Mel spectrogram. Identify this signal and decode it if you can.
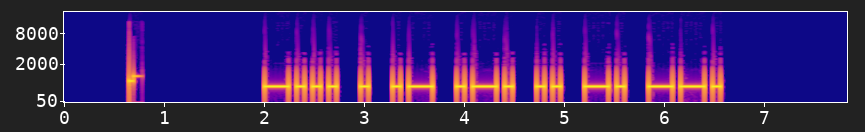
Morse code, heard as a keyed tone, about 15 wpm, 700 Hz. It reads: BEARING
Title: ING Suffix - Top 100 Words with Base Words 15wpm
